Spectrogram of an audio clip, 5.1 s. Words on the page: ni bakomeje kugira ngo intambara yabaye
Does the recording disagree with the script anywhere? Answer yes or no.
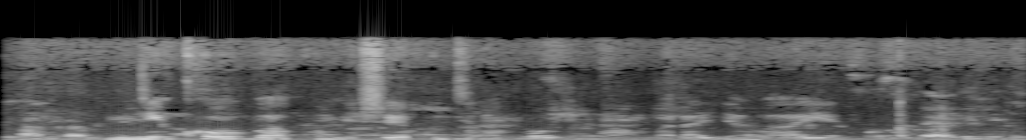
yes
